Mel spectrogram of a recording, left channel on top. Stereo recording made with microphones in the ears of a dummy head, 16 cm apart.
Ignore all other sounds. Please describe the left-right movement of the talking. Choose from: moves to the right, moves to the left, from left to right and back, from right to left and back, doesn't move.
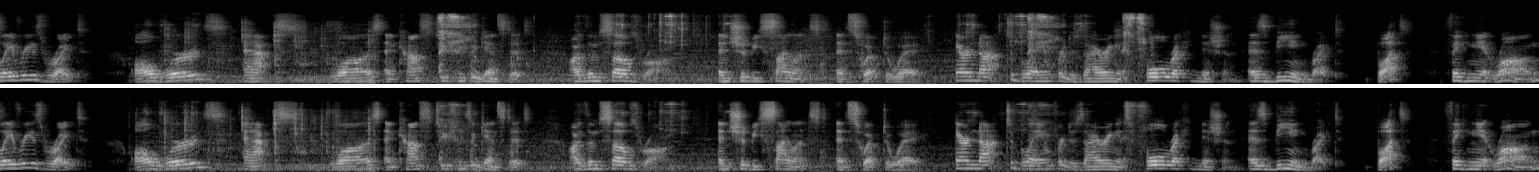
doesn't move.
